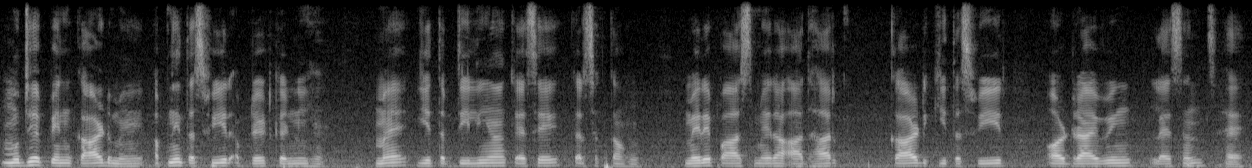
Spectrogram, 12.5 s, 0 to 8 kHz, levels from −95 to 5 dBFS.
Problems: constant background noise, low volume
